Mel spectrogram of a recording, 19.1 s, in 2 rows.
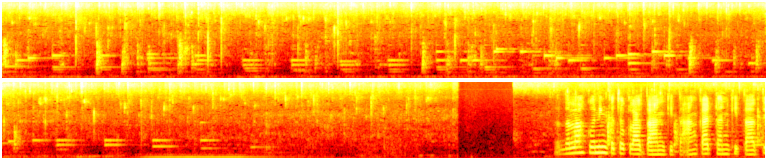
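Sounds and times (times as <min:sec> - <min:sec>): background music with simple melody: 0:00.0 - 0:13.1
shallots sizzling in hot oil: 0:00.0 - 0:15.3, 0:16.0 - 0:19.0.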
